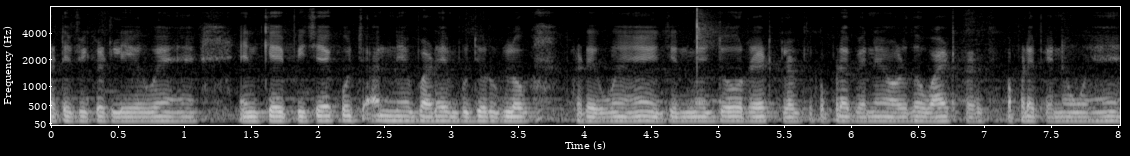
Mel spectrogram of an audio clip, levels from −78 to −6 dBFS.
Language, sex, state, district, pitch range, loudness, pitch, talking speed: Hindi, male, Uttar Pradesh, Budaun, 110-115 Hz, -29 LUFS, 110 Hz, 225 wpm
